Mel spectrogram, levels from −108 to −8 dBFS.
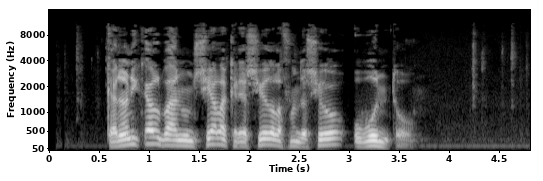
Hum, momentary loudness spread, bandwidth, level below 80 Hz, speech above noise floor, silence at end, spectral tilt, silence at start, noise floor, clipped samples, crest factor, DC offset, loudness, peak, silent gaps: none; 7 LU; 10.5 kHz; -78 dBFS; 43 dB; 1.2 s; -5.5 dB/octave; 0.6 s; -70 dBFS; under 0.1%; 18 dB; under 0.1%; -28 LUFS; -10 dBFS; none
